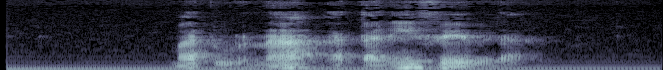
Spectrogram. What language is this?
Catalan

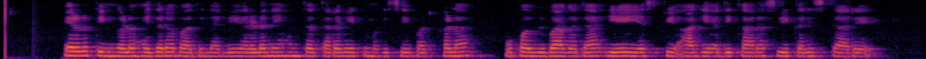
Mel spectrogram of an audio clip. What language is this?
Kannada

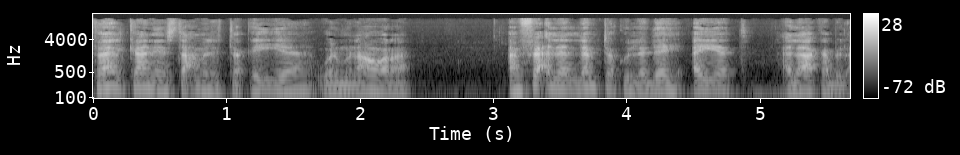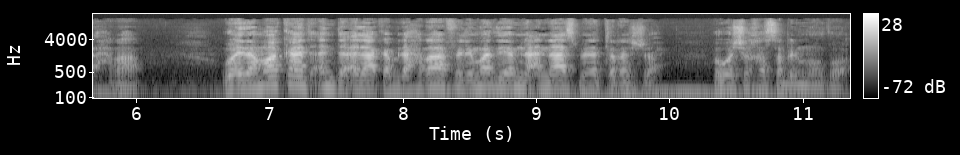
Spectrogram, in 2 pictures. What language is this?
Arabic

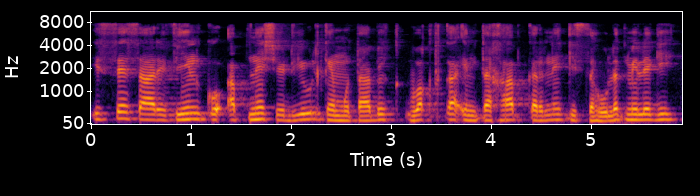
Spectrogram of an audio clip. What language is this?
Urdu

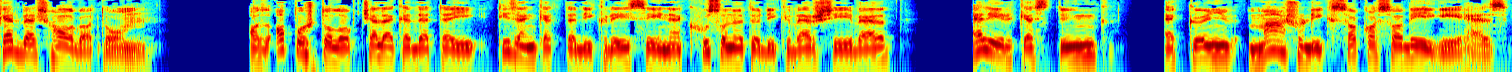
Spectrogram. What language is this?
Hungarian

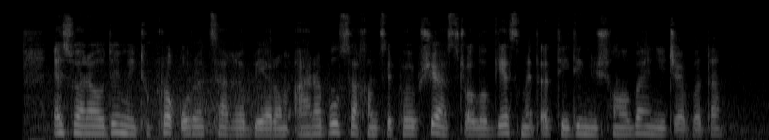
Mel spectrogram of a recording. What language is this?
Georgian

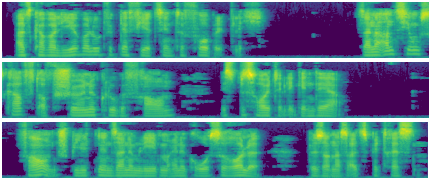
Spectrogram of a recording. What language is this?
German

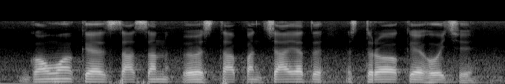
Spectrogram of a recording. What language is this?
Maithili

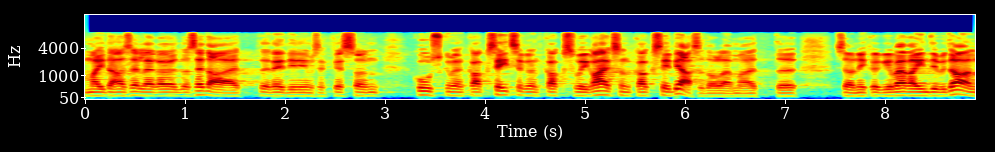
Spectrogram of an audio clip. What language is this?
Estonian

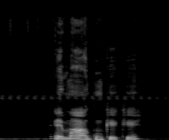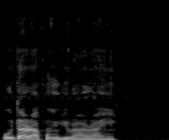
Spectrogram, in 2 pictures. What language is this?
Yoruba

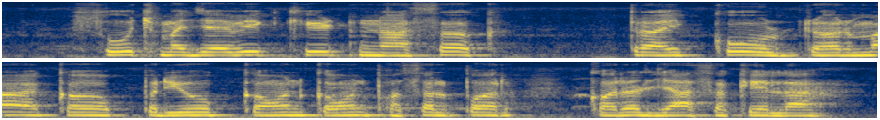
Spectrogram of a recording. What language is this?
Bhojpuri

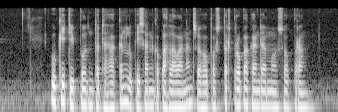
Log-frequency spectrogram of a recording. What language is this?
Javanese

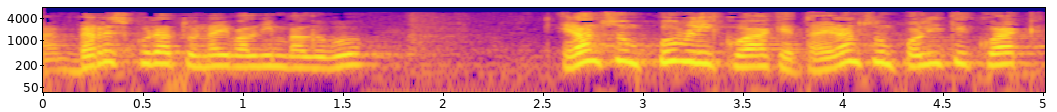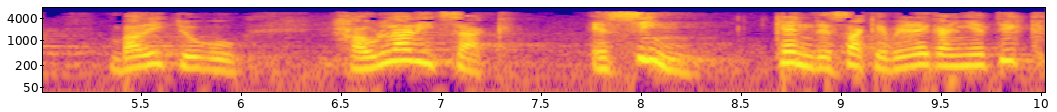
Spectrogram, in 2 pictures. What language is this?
Basque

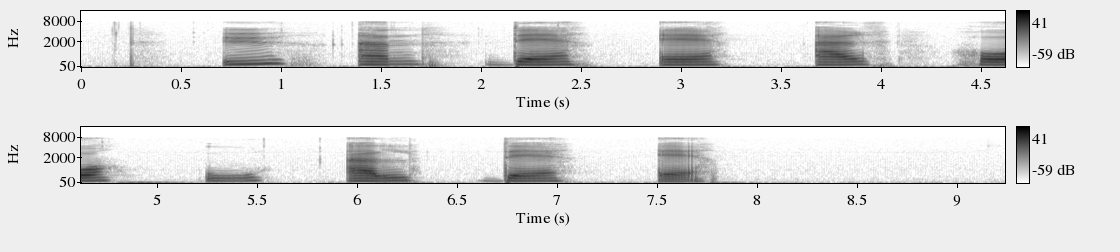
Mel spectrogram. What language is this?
Norwegian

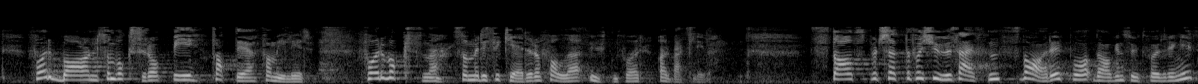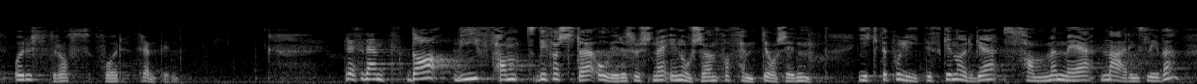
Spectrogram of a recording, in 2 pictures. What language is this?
Norwegian Bokmål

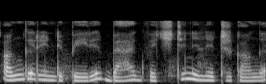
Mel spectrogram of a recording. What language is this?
Tamil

